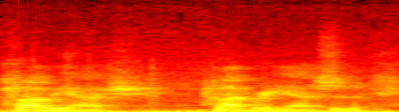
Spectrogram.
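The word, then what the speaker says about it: Klabberjass: And the game that Damon Runyon used to write about all the time, Clabriage, it's K-L-A-B-B-R-J-A-S-S. It's a funny, it's pronounced club. They call it club.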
